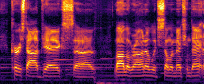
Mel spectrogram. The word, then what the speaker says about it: La Llorona: But yeah, I probably butchered La Llorona, the name of it. I thought it was La Llorona. Yes, I think it's La Llorona. Like Corona.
